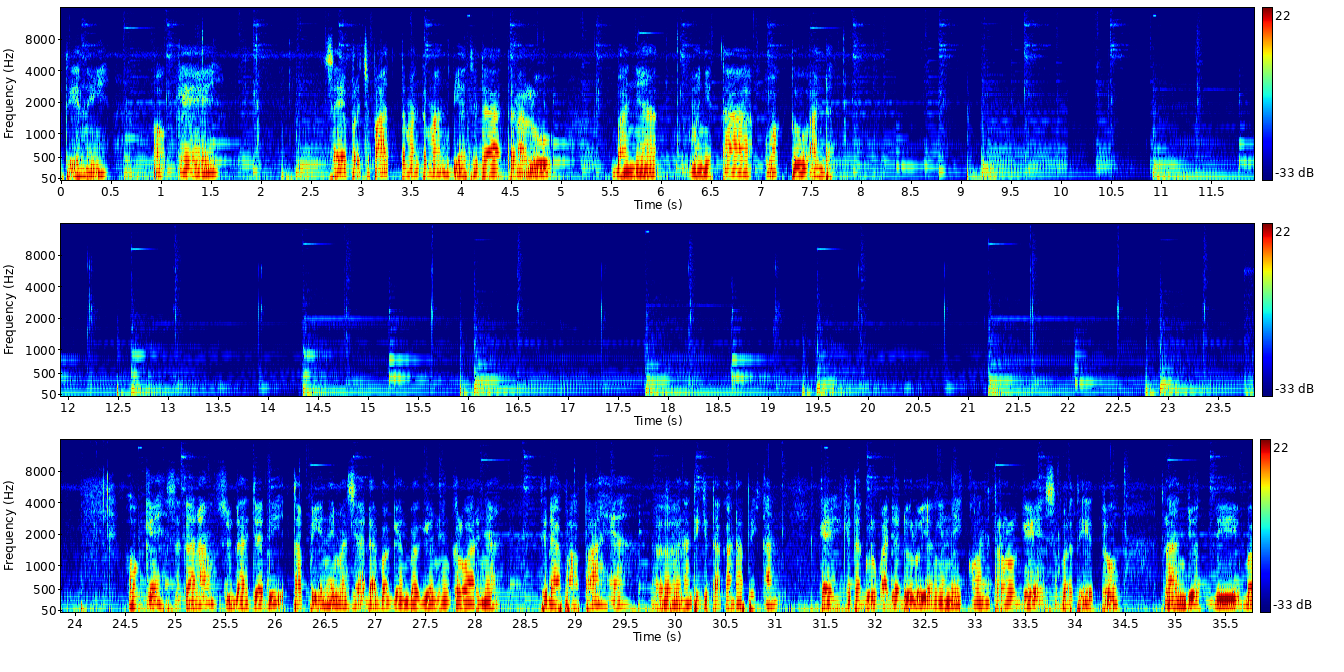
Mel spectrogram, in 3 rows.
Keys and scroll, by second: 16.3 ctrl+z, 18.2 ctrl+z, 21.0 ctrl+c, 21.1 ctrl+v, 33.0 ctrl+g, 34.0 ctrl+z.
